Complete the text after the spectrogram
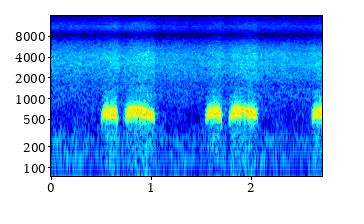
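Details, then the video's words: Spotted dove, wild-caught from the fields, uttering a hoarse strong coo: five low hooting notes, a short note followed by a longer one, twice, then a single note. "Bổi đồng khàn cứng gù"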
